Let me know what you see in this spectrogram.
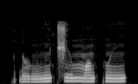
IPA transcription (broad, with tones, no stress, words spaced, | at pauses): ɗu˨ŋĩ˧t͡ʃɨ˦mɔ̃˦ kʷĩ˦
